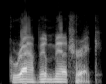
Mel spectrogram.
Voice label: "gravimetric", American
